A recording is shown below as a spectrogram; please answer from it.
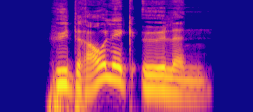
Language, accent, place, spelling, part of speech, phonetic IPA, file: German, Germany, Berlin, Hydraulikölen, noun, [hyˈdʁaʊ̯lɪkˌʔøːlən], De-Hydraulikölen.ogg
- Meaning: dative plural of Hydrauliköl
